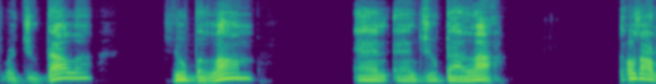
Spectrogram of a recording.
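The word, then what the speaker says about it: Jubela: So these 3 ruffians, you got the name wrong. It's Jubella, Jubello, and Jubalum, not Jubalan.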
